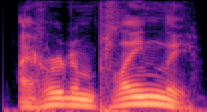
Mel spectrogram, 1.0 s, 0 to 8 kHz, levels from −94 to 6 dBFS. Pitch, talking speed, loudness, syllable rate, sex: 115 Hz, 230 wpm, -15 LUFS, 6.0 syllables/s, male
